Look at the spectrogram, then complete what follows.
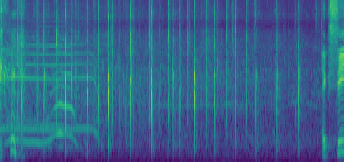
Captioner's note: cheers and Applause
